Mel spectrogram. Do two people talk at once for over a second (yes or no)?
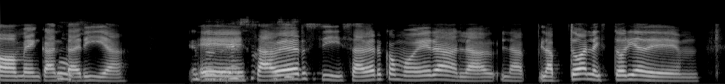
yes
